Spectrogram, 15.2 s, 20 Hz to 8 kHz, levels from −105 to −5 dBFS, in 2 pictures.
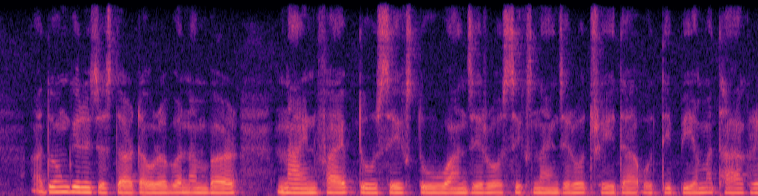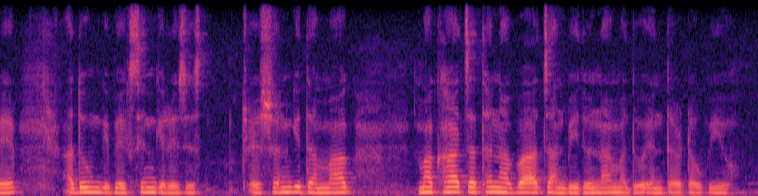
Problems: background sounds at intervals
